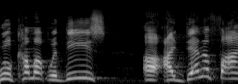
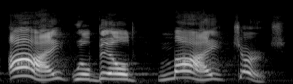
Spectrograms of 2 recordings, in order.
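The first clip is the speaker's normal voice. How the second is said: "I will build my church" very slow and louder, each word weighted; emphasized words; 7 dB louder, much slower than usual. Shown as a demonstration. Pastor repeating the verse with every word stressed, slow. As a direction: drive every word home slowly. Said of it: "those words that we just emphasized".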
